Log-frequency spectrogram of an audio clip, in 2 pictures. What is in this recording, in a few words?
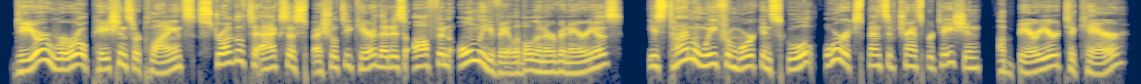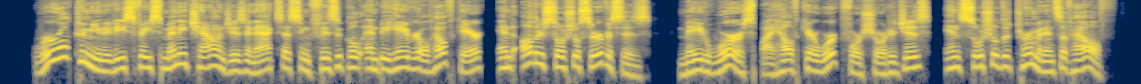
animation narration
